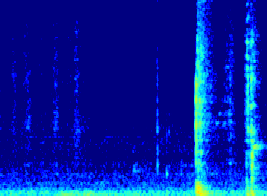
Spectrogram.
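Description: Quiet handling of a hair-conditioner bottle and plastic measuring cup as conditioner is squeezed out, with one sharp click about one and a half seconds in and a lighter one just before the end.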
